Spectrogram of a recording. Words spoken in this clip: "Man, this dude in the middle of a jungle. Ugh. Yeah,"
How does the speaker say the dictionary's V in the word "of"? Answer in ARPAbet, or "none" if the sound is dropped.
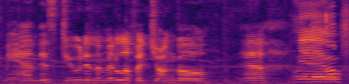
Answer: V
